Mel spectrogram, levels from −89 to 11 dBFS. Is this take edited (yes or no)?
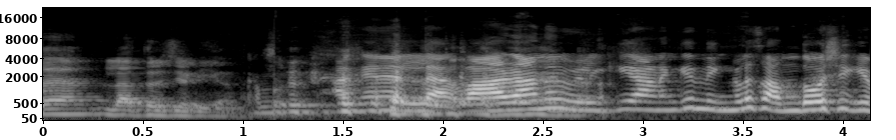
yes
